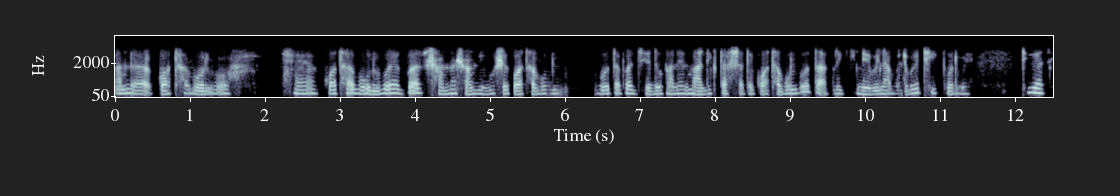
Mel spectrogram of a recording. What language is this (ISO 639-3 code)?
ben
